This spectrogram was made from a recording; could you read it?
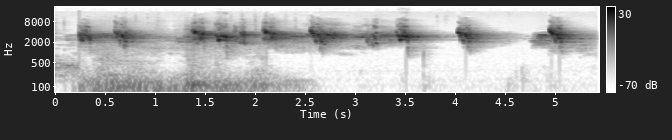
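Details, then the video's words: Happy budgie chirping loudly in a lively series of clipped, squeaky, scratchy notes, several per second at first, then slower separate chirps, over low background rumble early on. "Happy budgie chirping sound"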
